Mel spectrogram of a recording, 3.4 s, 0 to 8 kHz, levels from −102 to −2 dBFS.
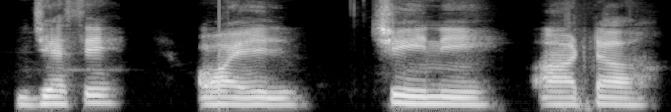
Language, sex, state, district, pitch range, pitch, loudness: Hindi, male, Uttar Pradesh, Budaun, 135-150 Hz, 140 Hz, -16 LUFS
